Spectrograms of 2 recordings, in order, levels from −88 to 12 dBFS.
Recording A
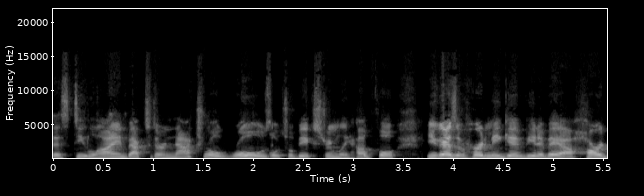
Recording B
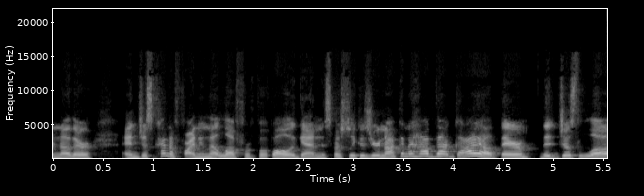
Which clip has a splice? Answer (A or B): A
